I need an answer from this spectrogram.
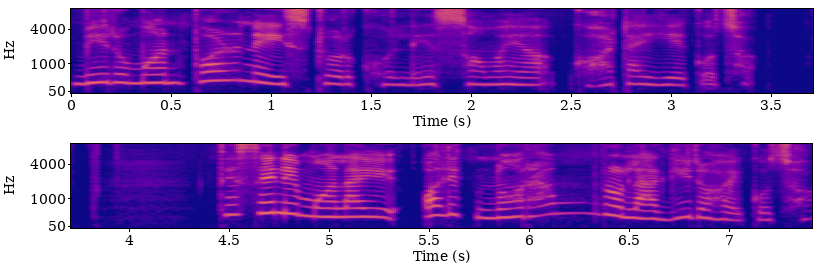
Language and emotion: Nepali, sad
